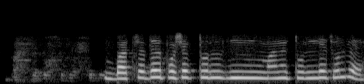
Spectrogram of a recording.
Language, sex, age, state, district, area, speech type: Bengali, female, 18-30, West Bengal, Uttar Dinajpur, urban, conversation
